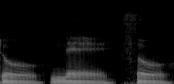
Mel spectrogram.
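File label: "tonetho", concatenated syllables; Affixing experiment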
